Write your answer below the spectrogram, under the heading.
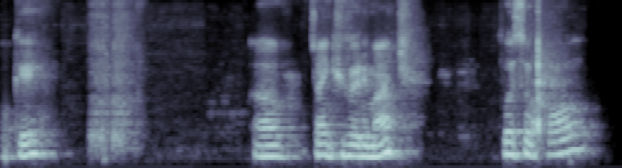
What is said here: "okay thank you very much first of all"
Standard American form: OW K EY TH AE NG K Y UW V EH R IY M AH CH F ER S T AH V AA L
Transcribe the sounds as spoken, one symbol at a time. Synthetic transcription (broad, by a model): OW K EY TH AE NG K Y UW V EH R IY M AH CH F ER S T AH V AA L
